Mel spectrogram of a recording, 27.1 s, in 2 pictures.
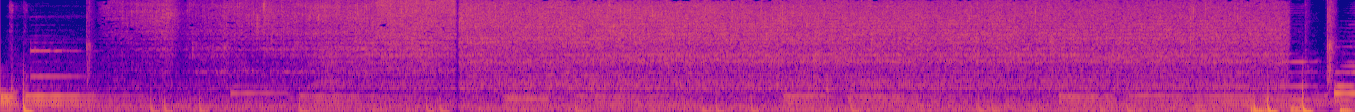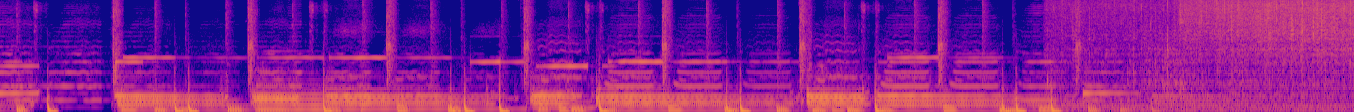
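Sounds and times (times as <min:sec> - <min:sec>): fish sizzling in oil: 0:01.0 - 0:12.9, 0:24.1 - 0:27.0.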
